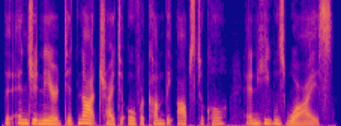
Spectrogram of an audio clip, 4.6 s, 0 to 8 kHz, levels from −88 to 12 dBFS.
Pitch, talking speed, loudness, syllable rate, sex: 190 Hz, 170 wpm, -19 LUFS, 5.0 syllables/s, female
